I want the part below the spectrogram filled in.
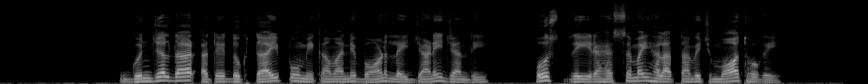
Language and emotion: Punjabi, neutral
